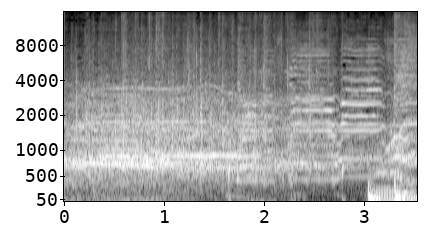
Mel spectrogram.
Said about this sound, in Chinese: Ladies and 乡亲们，让我们用热烈的掌声欢迎豆瓣儿闪亮登场。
